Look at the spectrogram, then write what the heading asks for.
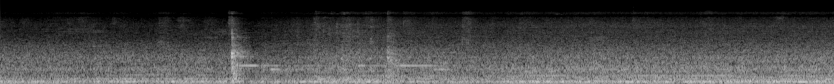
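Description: MTR M-Train running: a steady rumble of wheels and motors, a single sharp clunk about two seconds in, and brief squeals just after it and again about four seconds in.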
